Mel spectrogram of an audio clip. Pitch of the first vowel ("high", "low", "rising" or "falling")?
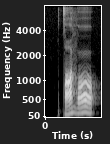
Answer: rising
